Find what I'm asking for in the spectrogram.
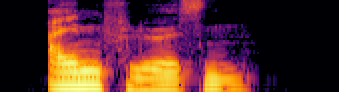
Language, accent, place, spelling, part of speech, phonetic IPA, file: German, Germany, Berlin, einflößen, verb, [ˈaɪ̯nˌfløːsn̩], De-einflößen.ogg
- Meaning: 1. to feed to; to pour into someone’s mouth 2. to inspire with; to fill with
